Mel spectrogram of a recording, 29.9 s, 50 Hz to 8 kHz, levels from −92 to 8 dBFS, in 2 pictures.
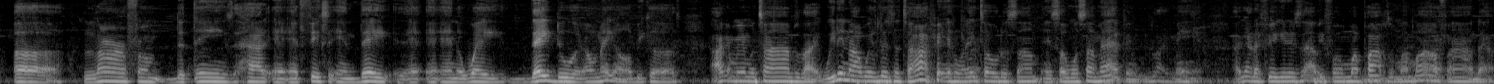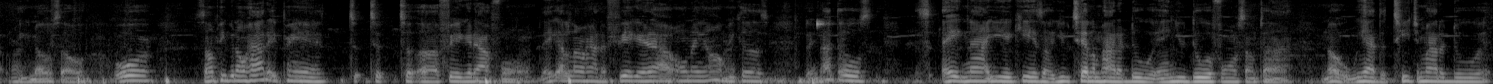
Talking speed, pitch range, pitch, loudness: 250 wpm, 135-160 Hz, 150 Hz, -37 LUFS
